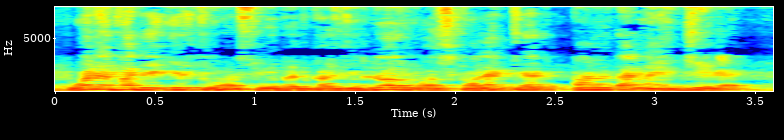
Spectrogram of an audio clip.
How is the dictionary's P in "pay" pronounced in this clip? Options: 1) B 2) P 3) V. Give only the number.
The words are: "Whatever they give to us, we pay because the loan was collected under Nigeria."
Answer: 1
